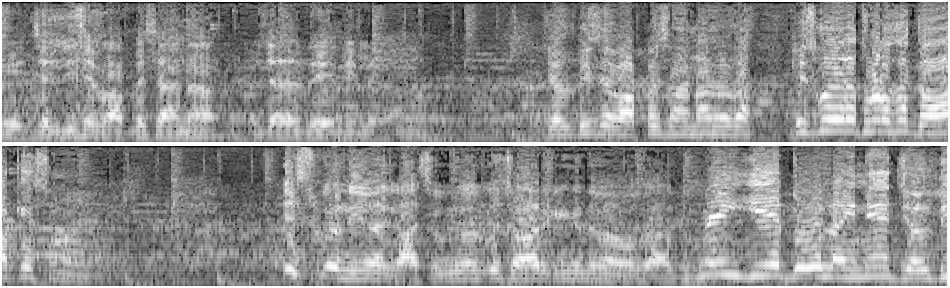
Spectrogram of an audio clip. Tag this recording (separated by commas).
Music, Speech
